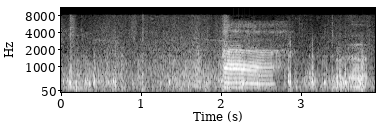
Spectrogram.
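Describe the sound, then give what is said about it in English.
A boat being steered moves steadily through water, a constant rushing wash with a low rumble underneath, while a voice briefly calls out twice over the noise. “I'm steering the boat.”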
